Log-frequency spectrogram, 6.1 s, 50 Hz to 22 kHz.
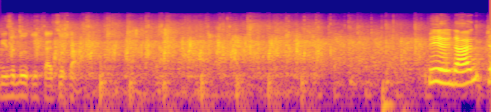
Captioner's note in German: Beifall bei der CDU und dem BÜNDNIS 90/DIE GRÜNEN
